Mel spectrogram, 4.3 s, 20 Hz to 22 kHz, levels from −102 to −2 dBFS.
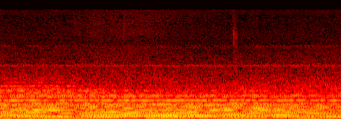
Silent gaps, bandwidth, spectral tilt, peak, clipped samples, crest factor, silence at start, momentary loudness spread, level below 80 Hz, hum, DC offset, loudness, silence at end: none; 15 kHz; -10 dB/octave; -24 dBFS; under 0.1%; 12 dB; 0 s; 3 LU; -52 dBFS; none; under 0.1%; -38 LUFS; 0 s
